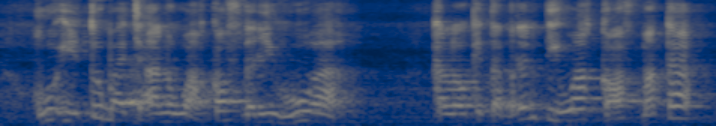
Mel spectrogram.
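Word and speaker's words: هو: Nah, huwa, itu kalau kita ingin berhenti di huwa, maka A-nya nggak dibaca. Contoh ayat kursi Al-Baqarah ayat 255. Allahu la ilaha illa hu. Huwal hayyul qayyum itu kalau nyambung, kalau berhenti di hu bacanya hu.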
